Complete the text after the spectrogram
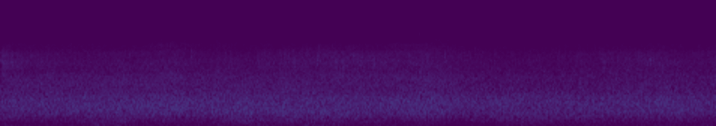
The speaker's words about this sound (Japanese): さあもっとリラックスしましょう。ゆっくり深呼吸して、海の音を聞いてちょうだい。そして私たちを包み込む海の大きな愛を感じてほしいの。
